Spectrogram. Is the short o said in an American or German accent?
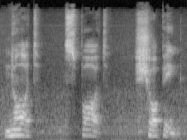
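German. The short o is a rounded German-style vowel. "But Germans pronounce it more European style"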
